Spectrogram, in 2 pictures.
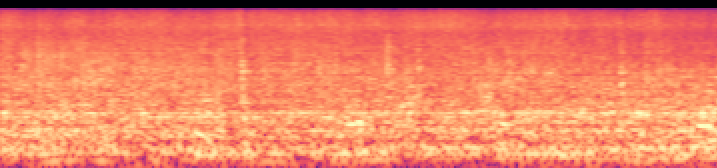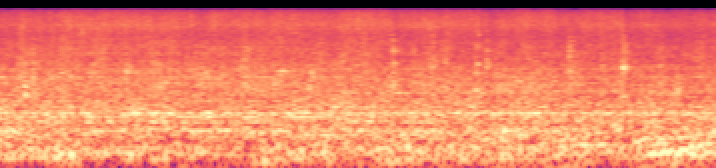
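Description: Oysters in egg batter sizzling in oil on a wide, shallow pan, with metal spatulas scraping and turning them and giving off light clicks against the pan.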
